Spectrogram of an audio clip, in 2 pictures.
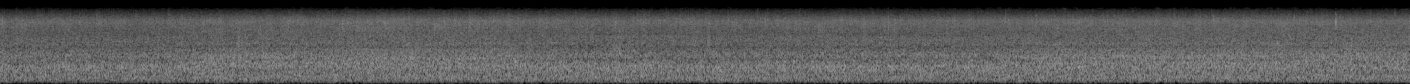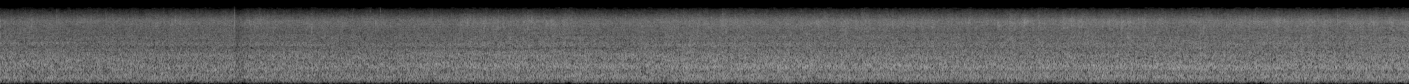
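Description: Heavy rain falling steadily on the street and parked cars, a dense, even hiss that grows slightly louder toward the end.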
